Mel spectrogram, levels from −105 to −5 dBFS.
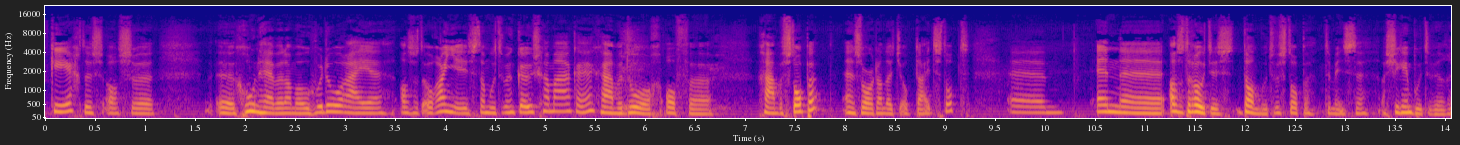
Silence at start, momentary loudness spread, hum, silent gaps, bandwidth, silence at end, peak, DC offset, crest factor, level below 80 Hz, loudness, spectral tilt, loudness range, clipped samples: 0.05 s; 12 LU; none; none; 15.5 kHz; 0 s; -14 dBFS; under 0.1%; 20 dB; -62 dBFS; -34 LUFS; -6 dB/octave; 3 LU; under 0.1%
